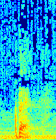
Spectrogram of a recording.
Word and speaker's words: Bech: Who is Joseph Beck? – Can you spell that, please? – B-E-C-H. Joseph Beck. B-E-C-H.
